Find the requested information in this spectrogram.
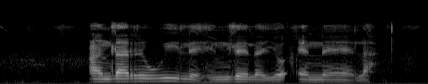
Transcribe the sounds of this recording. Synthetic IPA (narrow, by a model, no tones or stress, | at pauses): and͡ɮariwilɛɦind͡ɮɛlajɔɛnɛːla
